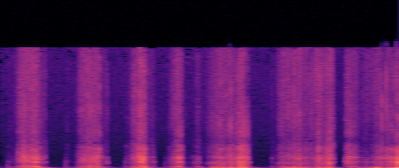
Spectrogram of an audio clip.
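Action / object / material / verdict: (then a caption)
scrape / foam microphone windscreen / foam / none. The thin steel shaft of a screwdriver scratches and pokes an orange foam windscreen on a microphone. The soft, porous foam gives repeated bursts of muffled, scratchy rustling in an uneven rhythm, with a heavy low rumble and little bright detail. Each stroke swells and fades with brief gaps between.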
